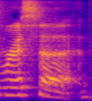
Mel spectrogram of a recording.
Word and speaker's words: Risa: Well, my name is Rissa, but it's spelled with one S, and that always messes people up.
